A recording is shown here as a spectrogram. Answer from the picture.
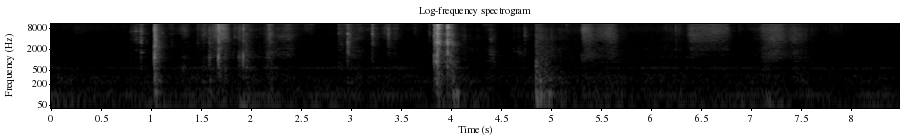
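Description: Small plastic and metal model-kit parts handled between the fingers: a few sharp clicks and taps, the loudest about four and five seconds in, followed by soft rustling.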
